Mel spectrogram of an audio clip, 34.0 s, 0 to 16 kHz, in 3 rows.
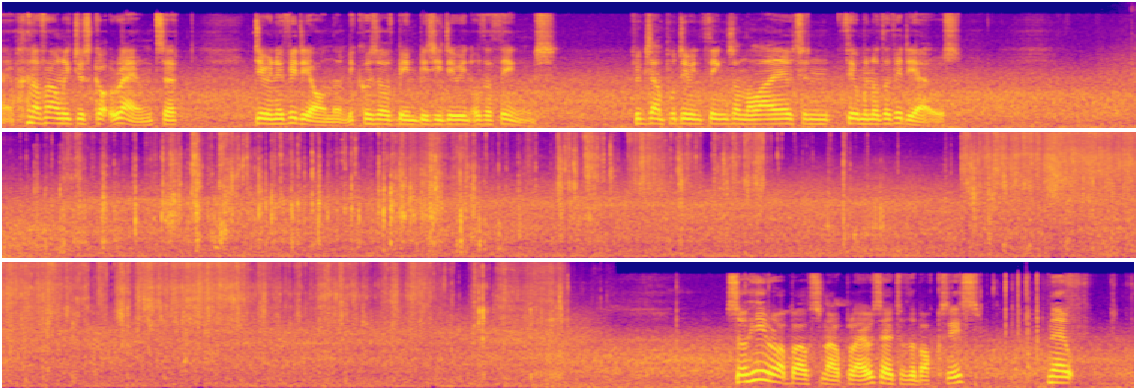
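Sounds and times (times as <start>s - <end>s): tissue paper crinkling: 11.1s - 28.7s.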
